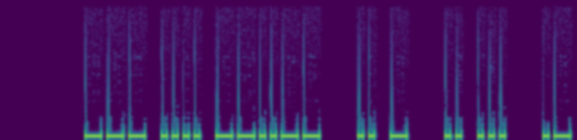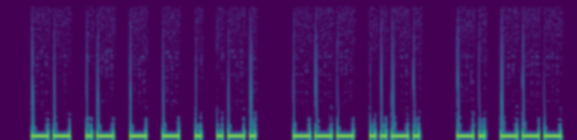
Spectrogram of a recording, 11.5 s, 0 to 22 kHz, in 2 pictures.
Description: Morse code, heard as a keyed tone, about 22 wpm, 700 Hz. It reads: OH, IT IS A MATTER OF NO
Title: Sentences from Top 1200 Words 22wpm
